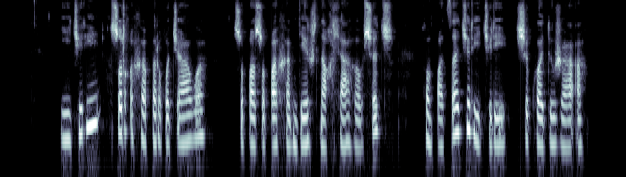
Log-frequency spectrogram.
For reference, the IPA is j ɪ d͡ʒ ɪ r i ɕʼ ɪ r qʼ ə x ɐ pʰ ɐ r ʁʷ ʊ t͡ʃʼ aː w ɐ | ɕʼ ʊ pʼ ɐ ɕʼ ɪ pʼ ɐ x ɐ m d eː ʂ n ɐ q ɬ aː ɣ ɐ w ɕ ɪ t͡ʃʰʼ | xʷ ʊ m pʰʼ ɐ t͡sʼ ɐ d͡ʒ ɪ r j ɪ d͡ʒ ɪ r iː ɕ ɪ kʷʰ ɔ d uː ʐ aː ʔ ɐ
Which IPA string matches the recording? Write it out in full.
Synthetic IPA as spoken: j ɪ d͡ʒ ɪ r iː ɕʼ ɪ r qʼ ə x ɐ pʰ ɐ r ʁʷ ʊ t͡ʃʼ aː w ɐ | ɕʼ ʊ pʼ ɐ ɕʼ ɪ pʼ ɐ x ɐ m d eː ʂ n ɐ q ɬ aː ɣ ɐ w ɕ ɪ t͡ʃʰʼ | χʷ ʊ m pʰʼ ɐ t͡sʼ ɐ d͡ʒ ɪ r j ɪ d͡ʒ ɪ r iː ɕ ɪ kʷʰ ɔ d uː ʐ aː ʔ ɐ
